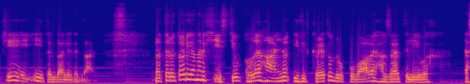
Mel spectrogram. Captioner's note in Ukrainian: сопіння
